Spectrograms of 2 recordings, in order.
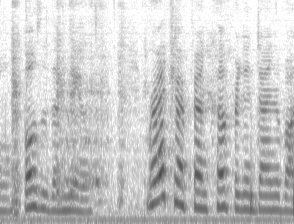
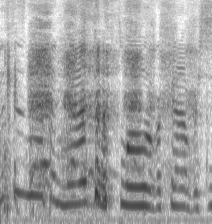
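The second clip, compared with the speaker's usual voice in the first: laughing outburst; 7 semitones higher, 20 dB louder than usual. Real, not acted.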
